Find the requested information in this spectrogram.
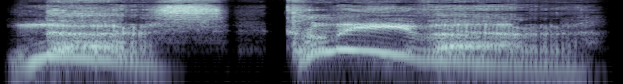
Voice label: Male Human Attack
